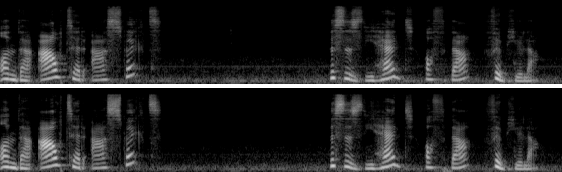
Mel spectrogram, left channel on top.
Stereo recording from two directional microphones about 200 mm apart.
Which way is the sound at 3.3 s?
25° right (ahead or behind).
